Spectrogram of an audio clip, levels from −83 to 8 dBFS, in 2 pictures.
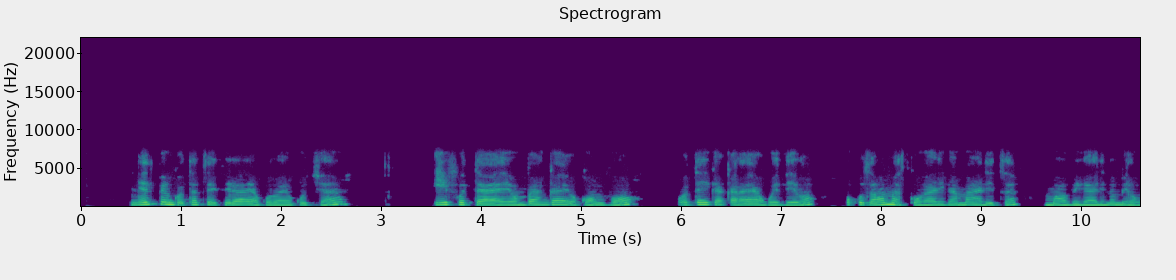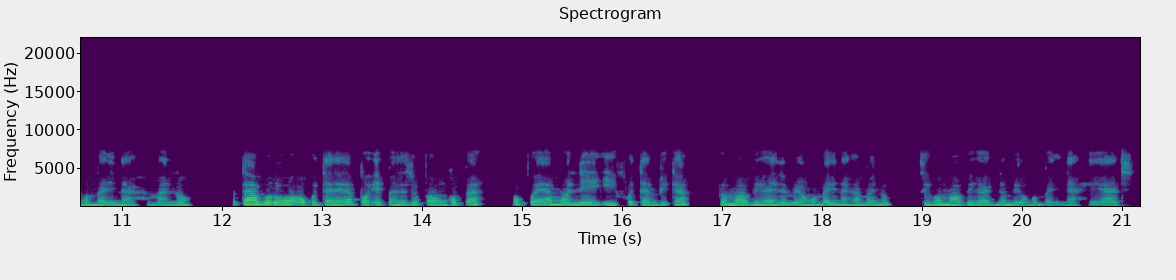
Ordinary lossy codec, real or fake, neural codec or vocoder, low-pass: Opus, 32 kbps; real; none; 7.2 kHz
